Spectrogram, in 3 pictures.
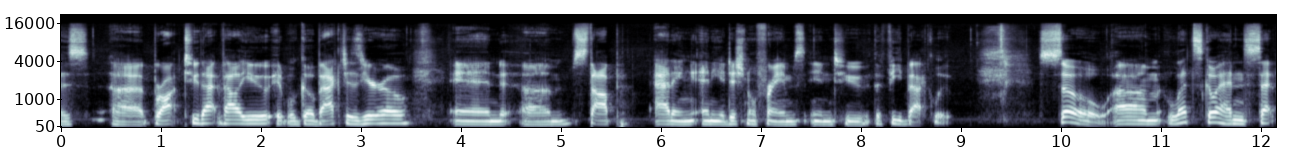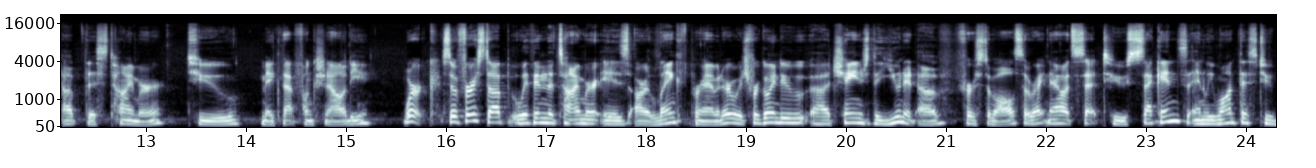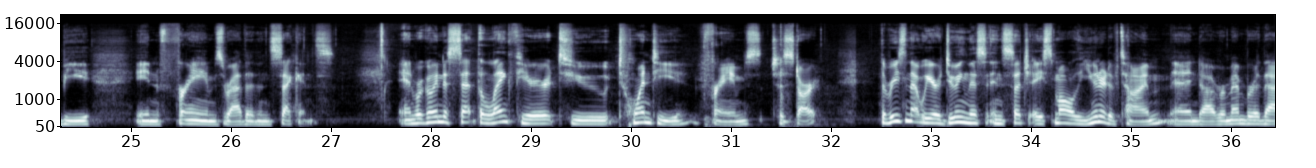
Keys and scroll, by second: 15.9 ctrl+z, 30.4-31.9 typing.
